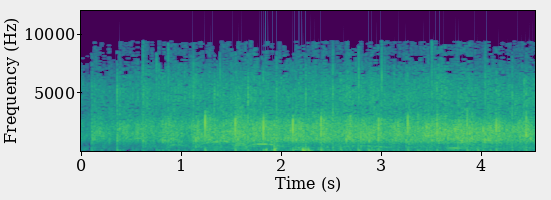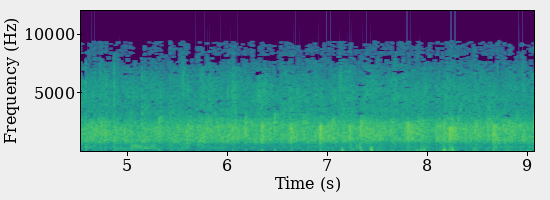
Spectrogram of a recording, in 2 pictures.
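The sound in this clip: Dense, steady applause from an audience at a Christian speaking event, welcoming the speaker and holding at an even level with many overlapping claps throughout, while a voice briefly surfaces over it.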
